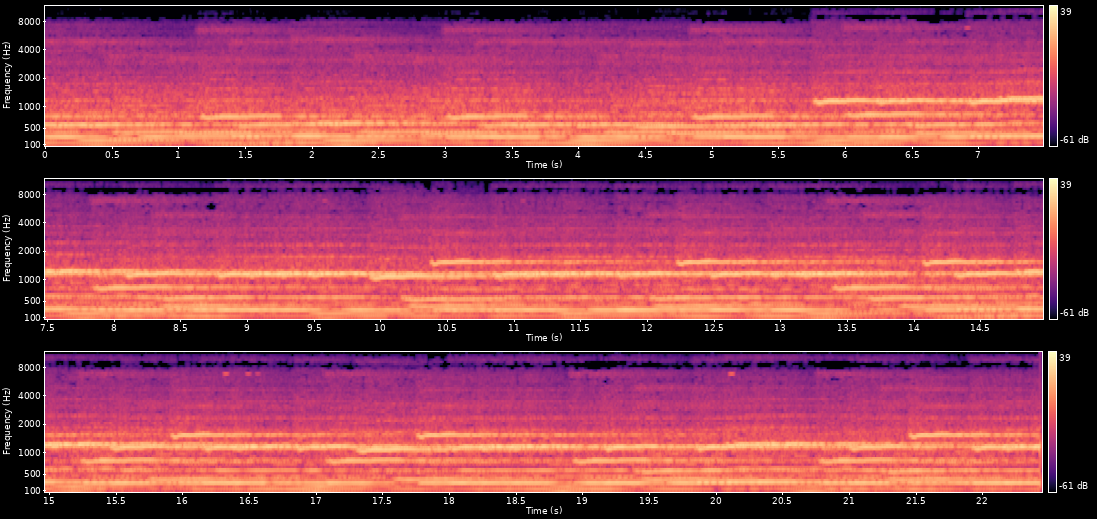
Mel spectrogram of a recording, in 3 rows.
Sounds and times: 0.0s whistle 22.4s

